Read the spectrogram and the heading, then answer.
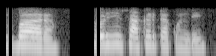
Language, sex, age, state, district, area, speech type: Marathi, female, 60+, Maharashtra, Nagpur, urban, conversation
